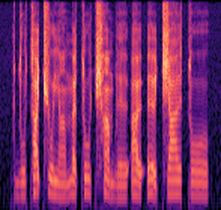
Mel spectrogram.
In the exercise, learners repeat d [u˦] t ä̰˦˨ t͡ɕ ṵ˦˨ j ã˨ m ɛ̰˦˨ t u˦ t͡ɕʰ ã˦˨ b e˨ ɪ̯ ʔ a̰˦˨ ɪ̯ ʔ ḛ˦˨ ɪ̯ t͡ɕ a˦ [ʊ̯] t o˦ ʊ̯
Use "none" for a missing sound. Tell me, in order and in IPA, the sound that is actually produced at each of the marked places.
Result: u˨, ɪ̯

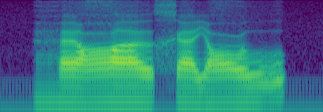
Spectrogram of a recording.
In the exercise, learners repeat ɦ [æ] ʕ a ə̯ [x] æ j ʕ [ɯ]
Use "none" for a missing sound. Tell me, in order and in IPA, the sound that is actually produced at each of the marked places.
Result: æ, x, u

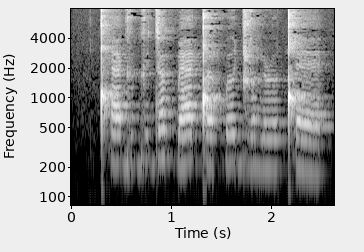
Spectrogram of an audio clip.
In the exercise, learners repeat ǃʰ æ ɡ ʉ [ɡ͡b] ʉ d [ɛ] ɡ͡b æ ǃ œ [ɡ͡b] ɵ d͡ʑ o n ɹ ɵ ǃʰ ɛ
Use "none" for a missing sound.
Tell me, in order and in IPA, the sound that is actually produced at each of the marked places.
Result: ɡ, œ, k͡p

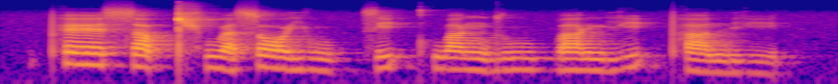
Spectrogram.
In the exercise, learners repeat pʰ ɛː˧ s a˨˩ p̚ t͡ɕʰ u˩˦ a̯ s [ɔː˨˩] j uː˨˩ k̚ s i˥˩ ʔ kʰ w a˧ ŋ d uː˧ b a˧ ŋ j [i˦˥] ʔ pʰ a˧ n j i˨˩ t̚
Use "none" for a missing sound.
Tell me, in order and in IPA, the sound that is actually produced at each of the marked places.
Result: ɔː˧, i˥˩

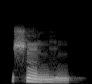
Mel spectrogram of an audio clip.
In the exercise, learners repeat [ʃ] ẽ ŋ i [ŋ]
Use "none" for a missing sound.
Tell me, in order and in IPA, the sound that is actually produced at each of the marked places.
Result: ʃ, ŋ

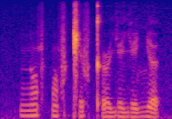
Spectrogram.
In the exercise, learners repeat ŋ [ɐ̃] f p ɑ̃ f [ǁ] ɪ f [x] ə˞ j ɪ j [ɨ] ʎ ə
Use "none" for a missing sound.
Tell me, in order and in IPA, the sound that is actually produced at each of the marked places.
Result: ɑ̃, ǁ, kʼ, ɪ

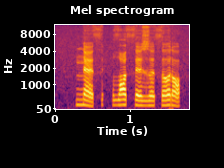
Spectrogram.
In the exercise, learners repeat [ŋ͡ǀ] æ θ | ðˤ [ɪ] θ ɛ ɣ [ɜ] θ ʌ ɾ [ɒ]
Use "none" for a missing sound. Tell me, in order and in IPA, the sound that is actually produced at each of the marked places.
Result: n, ɪ, ɜ, ɒ

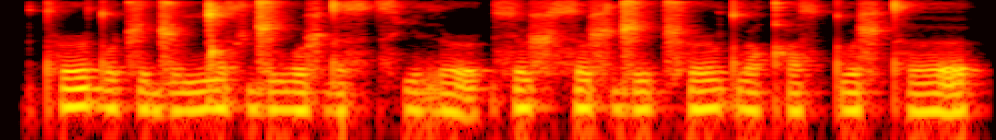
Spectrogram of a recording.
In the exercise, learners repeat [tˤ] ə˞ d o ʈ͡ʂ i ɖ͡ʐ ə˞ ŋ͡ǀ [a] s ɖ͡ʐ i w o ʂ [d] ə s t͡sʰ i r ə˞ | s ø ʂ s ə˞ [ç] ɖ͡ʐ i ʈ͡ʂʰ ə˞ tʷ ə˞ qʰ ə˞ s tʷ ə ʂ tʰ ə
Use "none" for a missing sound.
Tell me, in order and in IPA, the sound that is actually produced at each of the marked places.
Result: tʰ, ə, d, ʂ

